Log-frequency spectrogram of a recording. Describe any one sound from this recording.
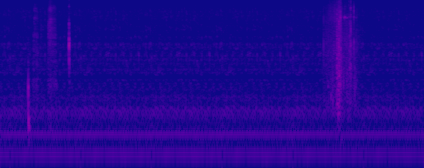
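Calm water laps softly.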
